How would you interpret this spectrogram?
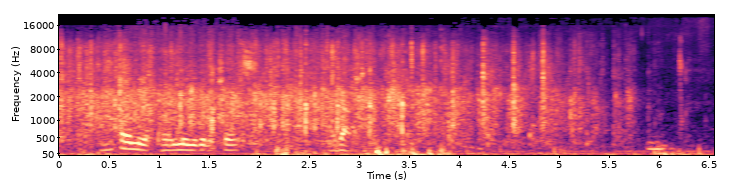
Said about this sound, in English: let's give him a big round of applause and start this thing off.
